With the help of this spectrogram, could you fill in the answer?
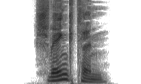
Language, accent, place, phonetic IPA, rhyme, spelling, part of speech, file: German, Germany, Berlin, [ˈʃvɛŋktn̩], -ɛŋktn̩, schwenkten, verb, De-schwenkten.ogg
- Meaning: inflection of schwenken: 1. first/third-person plural preterite 2. first/third-person plural subjunctive II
